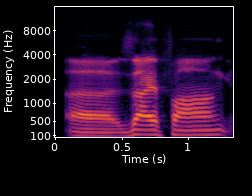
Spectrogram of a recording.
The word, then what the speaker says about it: Xiafang: Why don't you give us maybe a little bit more detailed intro to Xiafang and... Xiafang. Say that one more time. Zaya, with like as in Z, I.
